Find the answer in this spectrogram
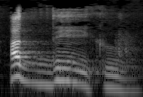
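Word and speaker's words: الديك: Ad-diku. Why? You did not pronounce lam because it is sun letter.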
